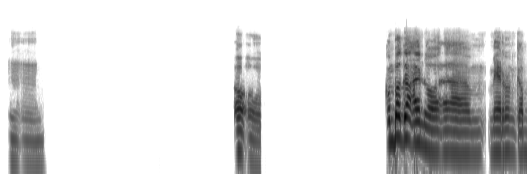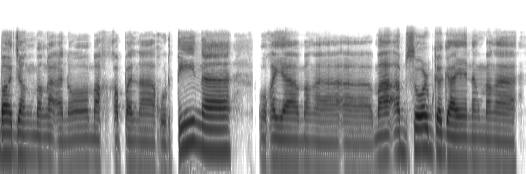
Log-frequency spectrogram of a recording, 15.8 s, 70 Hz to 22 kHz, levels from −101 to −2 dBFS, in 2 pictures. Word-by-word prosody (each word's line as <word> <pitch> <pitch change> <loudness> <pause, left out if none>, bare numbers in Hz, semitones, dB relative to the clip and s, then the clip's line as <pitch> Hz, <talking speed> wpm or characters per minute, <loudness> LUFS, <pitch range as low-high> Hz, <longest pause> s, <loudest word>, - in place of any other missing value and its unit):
Mm. 105 -1 -18 2.9
Oo. 115 -9 0 1.9
Kumbaga 230 +1 +8
ano, 175 -6 +6
um, 140 -2 -1
mayro'n 150 0 0
ka - - -3
ba 140 -1 +3
diyang 130 -1 -3
mga 120 -1 -5
ano, 110 +2 -7
makakapal 110 -1 -5
na 100 -1 -6
kurtina 155 - 0 0.5
o 115 - -8
kaya 110 -1 -2
mga, 105 -1 -9 0.3
ah, 95 -1 -10
maa-absorb 145 +6 +1
kagaya 125 -5 +1
ng 115 0 -8
mga, 105 -2 -5
125 Hz, 85 wpm, -22 LUFS, 110-150 Hz, 2.9 s, Kumbaga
